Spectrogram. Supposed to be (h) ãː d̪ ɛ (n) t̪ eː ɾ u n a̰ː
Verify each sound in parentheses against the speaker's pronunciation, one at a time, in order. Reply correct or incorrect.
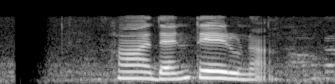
correct, correct

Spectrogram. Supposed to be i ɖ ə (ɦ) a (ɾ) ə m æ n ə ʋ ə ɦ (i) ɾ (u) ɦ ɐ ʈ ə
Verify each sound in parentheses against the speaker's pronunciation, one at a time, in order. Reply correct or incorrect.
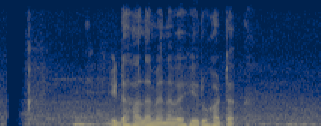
correct, incorrect, correct, correct

